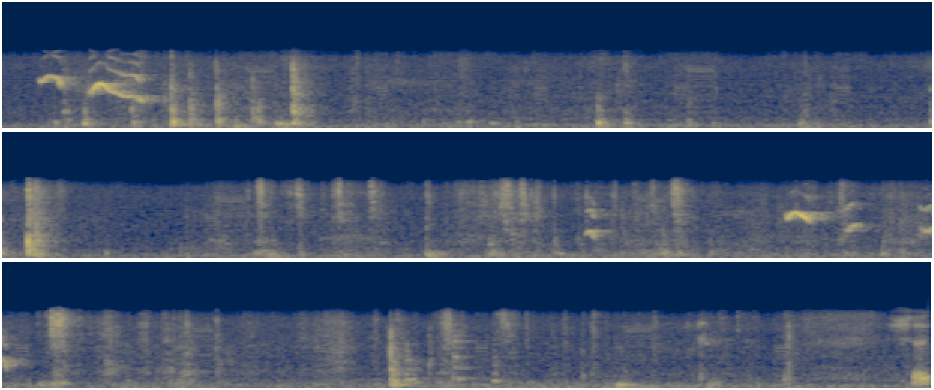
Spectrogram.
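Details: Three-week-old puppies from Sofia's third litter, newly staying awake to play, among them the agile black male Lucky; brief high whimpers and thin yips rise now and then over scuffling, thumps and soft patter indoors.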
